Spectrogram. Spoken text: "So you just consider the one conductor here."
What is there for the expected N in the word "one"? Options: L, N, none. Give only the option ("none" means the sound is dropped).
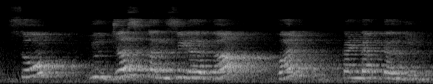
L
